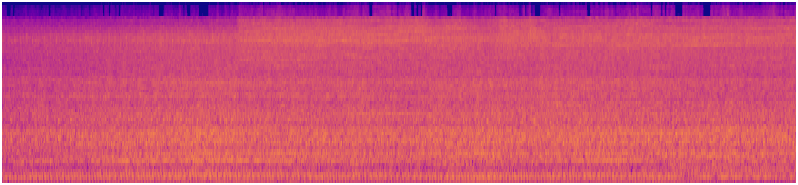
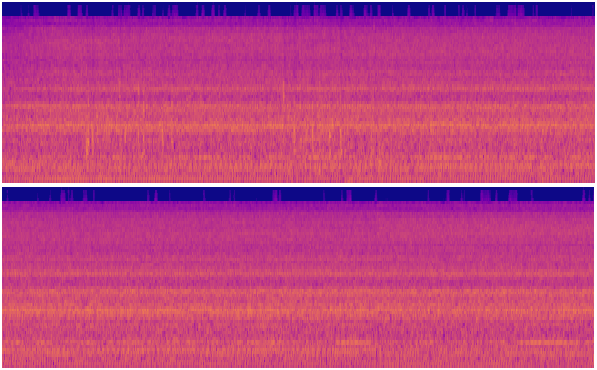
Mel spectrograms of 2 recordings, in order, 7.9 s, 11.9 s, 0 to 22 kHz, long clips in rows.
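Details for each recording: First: 2009 VW Eos 2.0 TSI (engine code CCT) with lean misfires, idle: starting fluid sprayed at the engine-gearbox joint changes the idle tone and drives the fuel trims to −25, then they return; a vacuum leak at the rear main seal. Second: 2009 VW Eos 2.0L TSI (engine code CCT) after repair of lean misfires, with a torn rear main seal causing a vacuum leak replaced: smooth, even idle with steady hum, no knocks, misses or hunting; healthy.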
